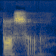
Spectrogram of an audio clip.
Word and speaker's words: puzzle: puzzle or puzzle it's puzzle it's puzzle like puppy like sun puzzle puzzle and also remember remember the z sound puzle Z puzzle puzzle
